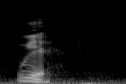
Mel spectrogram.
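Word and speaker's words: 왜: উয়ে, এটার উচ্চারণ হচ্ছে উয়ে।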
